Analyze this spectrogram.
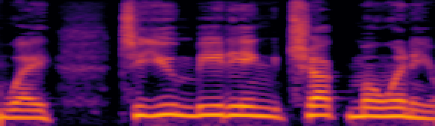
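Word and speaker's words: Mawhinney: in a certain way to you meeting Chuck mowini right and that's how he pronounces his last name or Moni right mohene yes um my Winnie and so I've heard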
